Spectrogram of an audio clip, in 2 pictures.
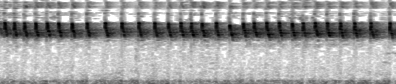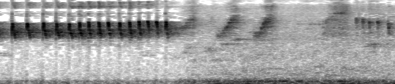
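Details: Ashy drongo said to be dosed with a supplement, repeating a sharp high note about seven times a second for nearly six seconds in a steady chattering run, then a few softer slurred whistles.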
